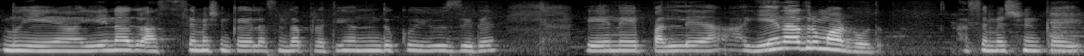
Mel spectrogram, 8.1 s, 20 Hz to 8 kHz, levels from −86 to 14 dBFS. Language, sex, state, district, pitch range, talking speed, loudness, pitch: Kannada, female, Karnataka, Bellary, 225-240 Hz, 80 wpm, -18 LUFS, 230 Hz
